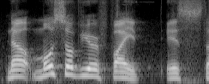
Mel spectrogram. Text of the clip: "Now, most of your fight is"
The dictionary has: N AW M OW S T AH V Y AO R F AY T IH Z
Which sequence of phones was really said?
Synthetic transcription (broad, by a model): N AW M OW S T AH V Y AO R F AY T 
